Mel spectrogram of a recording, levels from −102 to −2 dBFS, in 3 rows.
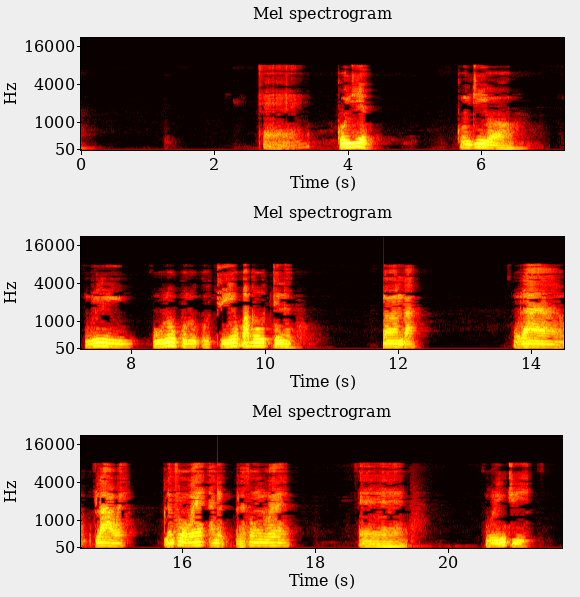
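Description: Throughout the speech, HE-AAC compression is the likely cause of heavy codec damage. Nothing is present above 8 kHz, and the treble that remains is rebuilt from copied lower bands rather than the original, so s sounds come out gritty and lispy, consistent with a very low bitrate around 8 kbps. Audio missing between chunks occurs at 11.78 s and 16.53 s. Each time, roughly a third of a second vanishes and the surrounding sound is butted together with no silence, giving an abrupt skip where processing in 5-second blocks likely dropped material at the joins.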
